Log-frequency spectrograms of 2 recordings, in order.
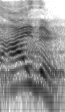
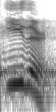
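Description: First: "either" said as "EYE-ther"; eye-ther pronunciation. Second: "either" said as "EE-ther"; ee-ther pronunciation. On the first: Pastor polling congregation, eye-ther pronunciation. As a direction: start "either" with a long i, like eye. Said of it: "Who's the either?". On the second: Pastor polling congregation, ee-ther pronunciation. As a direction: start "either" with a long e, like eel. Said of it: "how many of you say either?". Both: Shown as a demonstration.

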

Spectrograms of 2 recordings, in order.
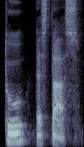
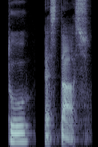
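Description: First: Slow, clear Tú estás; teacher modelling the answer slowly; slow model answer. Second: Slow, clear repeat of Tú estás; teacher repeating the answer slowly; slow model answer. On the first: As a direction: lay out each syllable for the learner. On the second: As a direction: repeat it slowly for the student to copy. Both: Shown as a demonstration. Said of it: "How do you say "you are" in Spanish".

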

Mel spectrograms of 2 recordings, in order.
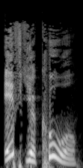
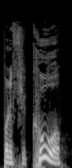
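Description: First: "if" hit hard, higher and louder, phrase drawn out; stress on IF. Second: Said in the usual way. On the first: Retold or imitated. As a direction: lean slowly and loudly on "if". Repeated with weight on if.

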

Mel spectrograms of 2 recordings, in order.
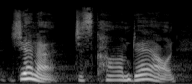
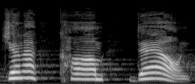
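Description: First: Slow, contained plea to a sister; measured calming. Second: Loud, higher, very drawn-out order; stressed command. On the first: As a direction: keep it at normal volume and slow it down. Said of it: "And she was heightening". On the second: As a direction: stretch each word forcefully, stress mounting. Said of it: "my stress was in my throat". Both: Retold or imitated.

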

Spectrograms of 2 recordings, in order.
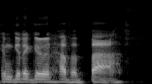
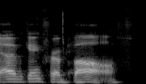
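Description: First: "bath" with short a, like "baff"; short Midlands vowel in "bath"; old Midlands pronunciation. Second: "bath" with a long ah, like "bahf"; long southern vowel in "bath"; London pronunciation. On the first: Quoting their old self, "bath" said with a short a. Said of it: "some things that stayed for ages, like bath". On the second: Quoting their present self, "bath" said with long ah. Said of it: "now I do say bath". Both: Shown as a demonstration.

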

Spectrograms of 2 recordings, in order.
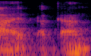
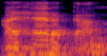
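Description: First: "I had a gun" shortened to "I'd a gun"; contracted form. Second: "I had a gun" with had said in full; full form. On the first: Explaining the poet's shortening, contracted. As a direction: run I and had into one syllable. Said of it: "แต่เขาย่อเป็น I had a gun". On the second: Explaining the poem's wording, uncontracted. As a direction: keep I and had as two words. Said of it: "แต่เขาย่อเป็น". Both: Shown as a demonstration.

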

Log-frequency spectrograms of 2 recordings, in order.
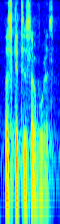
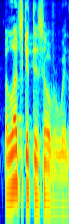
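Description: First: Softly said, with resignation; quiet, grudging go-ahead; resigned aside. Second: Said in the usual way. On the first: Acted. Peter resignedly telling Andrew.

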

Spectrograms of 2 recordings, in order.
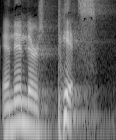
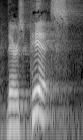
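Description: First: Slow, with "pits" drawn out and leaned on; "and then there's pits", stretching "pits" as the bigger kind; slow, weighty stress on "pits"; stress on the second pits. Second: Said in the usual way. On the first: Shown as a demonstration. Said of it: "some pits are pittier than other pits". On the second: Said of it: "He was saying".

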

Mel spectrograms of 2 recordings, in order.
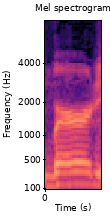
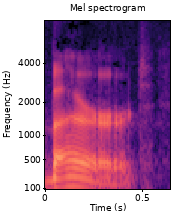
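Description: First: Said in the usual way. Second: Put-on Mississippi accent. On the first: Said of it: "instead of saying bird, he said bird". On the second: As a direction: say "bird" lower, like a gentle Mississippi Southerner. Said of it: "had this amazing Mississippi accent".

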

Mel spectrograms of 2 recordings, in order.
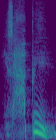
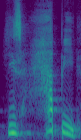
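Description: First: Softer, tender statement; soft tender reassurance. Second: Slow, savoring each word; slow tender emphasis. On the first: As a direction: say it gently, as a comfort. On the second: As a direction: draw it out slowly to let it land. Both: Real, not acted.

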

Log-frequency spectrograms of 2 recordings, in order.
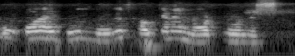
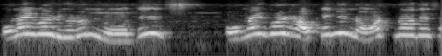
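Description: First: Soft, lowered inner voice; deflated self-doubt. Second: Swooping, mock-shocked questions; incredulous put-down. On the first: Retold or imitated. Newcomer to herself at the big firm, deflated and quiet. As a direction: shrink into quiet, retold self-reproach. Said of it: "I used to feel like". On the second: Experienced colleagues to the newcomer, incredulous and judging. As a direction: mimic colleagues' exaggerated disbelief. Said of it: "people have this typical way of saying it".

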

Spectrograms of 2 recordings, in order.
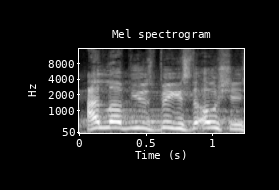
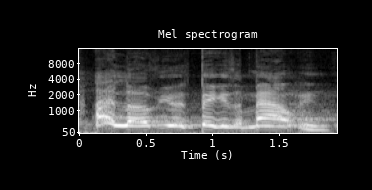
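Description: First: Said in the usual way. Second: Lightly voiced small girl, pitched higher; a hint of a toddler answering her daddy; little daughter's voice. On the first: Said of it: "So I'd say". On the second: A preacher voicing his toddler daughter, lightly higher. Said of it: "She said".

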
